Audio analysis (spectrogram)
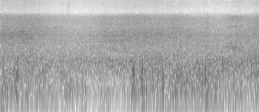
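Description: Surf rolls steadily onto the beach at Anse Forbans in the Seychelles, a continuous wash of breaking waves with wind buffeting the microphone.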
